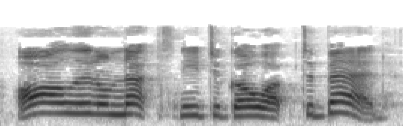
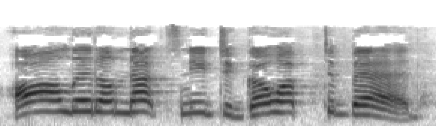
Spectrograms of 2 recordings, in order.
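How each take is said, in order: First: The voice is bigger and louder. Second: The voice is biggest and loudest. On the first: "in her bigger voice" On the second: "in her biggest voice"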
